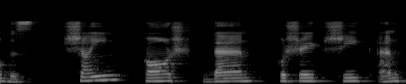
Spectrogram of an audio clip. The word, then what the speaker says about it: sinh: So, sine cos will sound like shine, cosh, tan, cosec, cot, and sec. But actually, this is the proper way to pronounce the hyperbolic function. But the American mathematicians, they call a little bit different. They call this as sinh x, cosh, tanh, etc.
